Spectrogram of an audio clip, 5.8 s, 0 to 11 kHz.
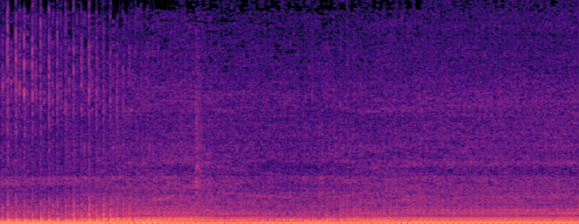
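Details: Custom 2020 Harley-Davidson Road Glide with freshly built 130-inch performance engine, first start before first tune, smoking: deep, loping V-twin idle about three and a half beats a second, steady and even, no knocks or ticks; healthy.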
